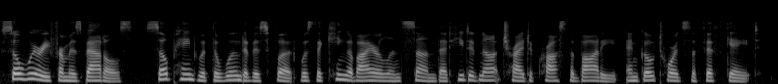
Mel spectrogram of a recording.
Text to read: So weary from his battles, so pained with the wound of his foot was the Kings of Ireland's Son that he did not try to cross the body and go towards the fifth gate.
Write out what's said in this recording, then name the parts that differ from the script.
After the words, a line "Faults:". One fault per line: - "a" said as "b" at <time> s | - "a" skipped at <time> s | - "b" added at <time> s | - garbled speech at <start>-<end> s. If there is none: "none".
So weary from his battles, so pained with the wound of his foot was the King of Ireland's Son that he did not try to cross the body and go towards the fifth gate.
Faults:
- "Kings" said as "King" at 3.2 s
